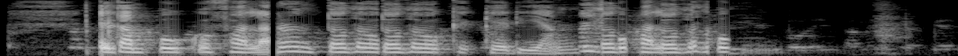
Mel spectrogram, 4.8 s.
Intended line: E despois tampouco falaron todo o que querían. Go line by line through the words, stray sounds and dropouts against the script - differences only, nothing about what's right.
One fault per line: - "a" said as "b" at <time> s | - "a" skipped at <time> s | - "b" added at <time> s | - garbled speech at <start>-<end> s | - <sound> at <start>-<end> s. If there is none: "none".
- "despois" skipped at 0.5 s
- dropout at 1.3-1.4 s
- "todo" added at 1.9 s
- garbled speech at 2.9-3.7 s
